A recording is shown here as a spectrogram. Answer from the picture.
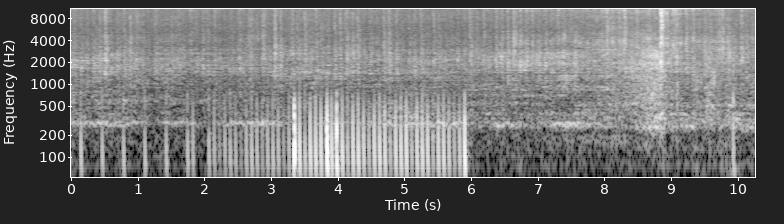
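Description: Bachmann Thomas the Tank Engine model locomotive running slowly on its track with a faint motor hum and a rapid, even clicking from its wheels and gearing that grows louder and then stops about six seconds in. The engine is limping along, its axle bearings out of place and its gearbox bone dry.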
